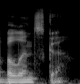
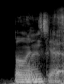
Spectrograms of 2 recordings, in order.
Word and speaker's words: Balinska: And then Keita, Jessica Alba, or Ella Balisca. How do you pronounce that? – Balisca? – The very last Balinska? – Ella Balinska. – Balinska.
